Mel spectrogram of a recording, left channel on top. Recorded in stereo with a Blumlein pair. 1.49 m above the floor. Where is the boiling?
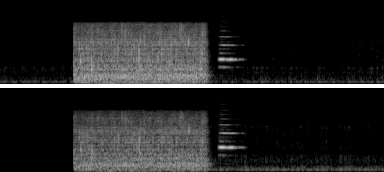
20° left, 0.7 m.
